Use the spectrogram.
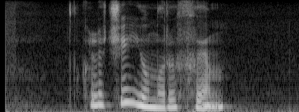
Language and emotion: Russian, sad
